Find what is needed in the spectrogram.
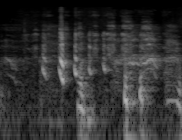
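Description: Several men laughing together in short bursts, the pitch of many bursts falling away.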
